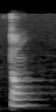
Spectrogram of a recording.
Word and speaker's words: temps: Temps, le PS ne se prononce pas, etc.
